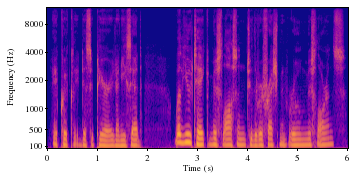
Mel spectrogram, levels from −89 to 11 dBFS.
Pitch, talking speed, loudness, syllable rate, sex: 135 Hz, 170 wpm, -19 LUFS, 5.1 syllables/s, male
